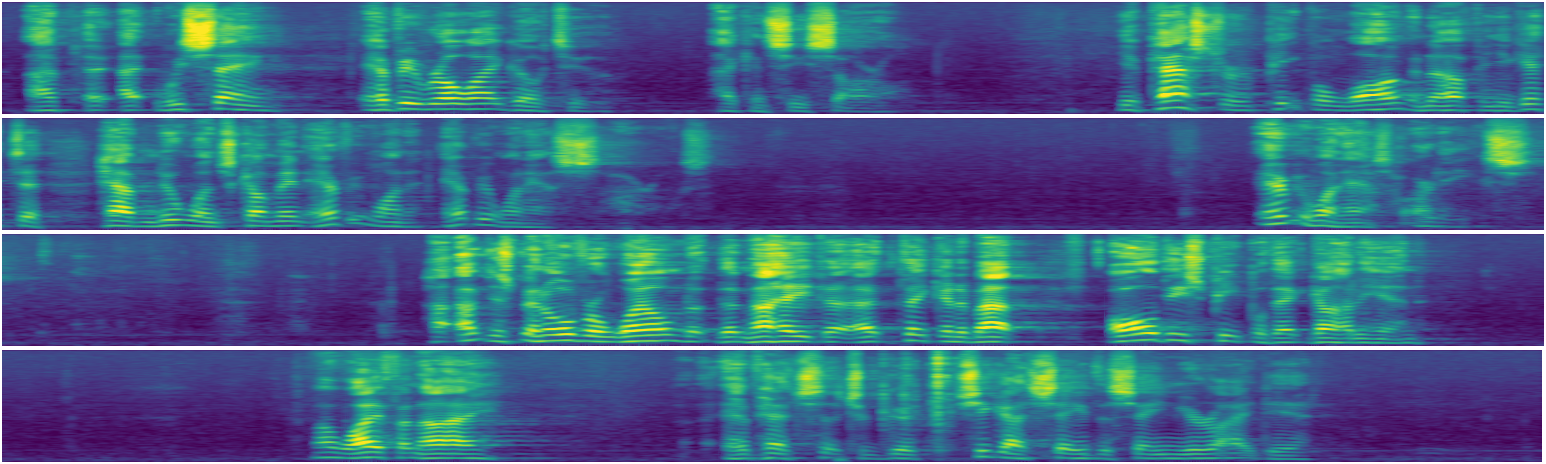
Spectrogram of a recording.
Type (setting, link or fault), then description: setting, large echoing room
